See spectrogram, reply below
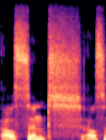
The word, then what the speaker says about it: Alicent: I believe it's Alicent. I believe I'm saying that right.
